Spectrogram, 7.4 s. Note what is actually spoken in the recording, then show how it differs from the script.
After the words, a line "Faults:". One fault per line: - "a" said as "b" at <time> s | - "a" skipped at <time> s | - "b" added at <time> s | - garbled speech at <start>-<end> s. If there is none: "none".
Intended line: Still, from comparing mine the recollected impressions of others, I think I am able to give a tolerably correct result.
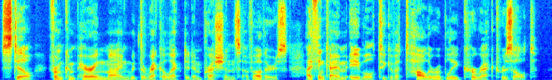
Still, from comparing mine with the recollected impressions of others, I think I am able to give a tolerably correct result.
Faults:
- "with" added at 1.7 s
